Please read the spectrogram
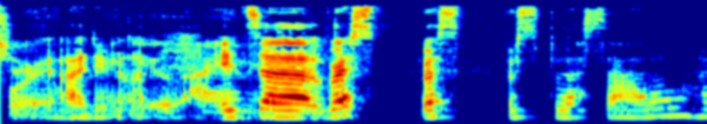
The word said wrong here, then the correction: reposado: How do you say it? – Tequila reposado. – Reposado.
